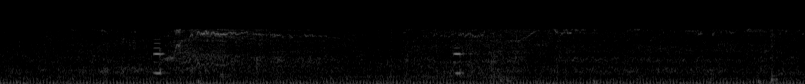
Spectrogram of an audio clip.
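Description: Faint, high-pitched whine of radio-controlled off-road buggies racing, rising and falling as they accelerate, with two short sharp blips about a second and a half and four and a half seconds in.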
